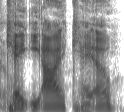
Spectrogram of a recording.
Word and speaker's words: Keiko: I say it as Kiko. It's Keiko. Kiko.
